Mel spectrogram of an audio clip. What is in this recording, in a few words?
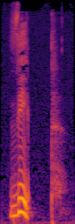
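"VIP", Swedish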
